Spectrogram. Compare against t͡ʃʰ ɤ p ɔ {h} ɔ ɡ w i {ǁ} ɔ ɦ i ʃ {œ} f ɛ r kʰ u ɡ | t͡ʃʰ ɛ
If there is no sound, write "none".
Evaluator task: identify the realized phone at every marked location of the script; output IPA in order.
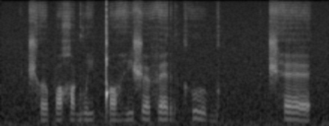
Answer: χ, ǃ, œ

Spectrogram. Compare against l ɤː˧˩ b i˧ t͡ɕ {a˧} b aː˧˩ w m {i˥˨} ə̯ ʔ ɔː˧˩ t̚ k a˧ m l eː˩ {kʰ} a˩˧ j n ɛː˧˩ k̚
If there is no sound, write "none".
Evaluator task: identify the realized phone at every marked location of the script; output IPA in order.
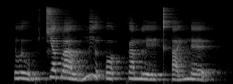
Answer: a˧, i˥˨, kʰ

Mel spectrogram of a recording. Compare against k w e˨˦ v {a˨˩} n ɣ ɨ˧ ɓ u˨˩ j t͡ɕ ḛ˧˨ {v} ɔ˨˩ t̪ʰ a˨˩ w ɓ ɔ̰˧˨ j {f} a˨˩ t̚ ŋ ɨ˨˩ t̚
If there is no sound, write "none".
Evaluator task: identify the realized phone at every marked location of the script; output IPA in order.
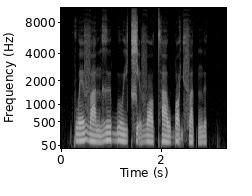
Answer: a˨˩, v, f

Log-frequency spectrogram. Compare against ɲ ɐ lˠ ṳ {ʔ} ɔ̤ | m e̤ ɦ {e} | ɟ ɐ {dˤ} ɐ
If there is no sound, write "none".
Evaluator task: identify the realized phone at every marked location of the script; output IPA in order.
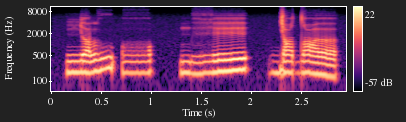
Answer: ʔ, e, dˤ

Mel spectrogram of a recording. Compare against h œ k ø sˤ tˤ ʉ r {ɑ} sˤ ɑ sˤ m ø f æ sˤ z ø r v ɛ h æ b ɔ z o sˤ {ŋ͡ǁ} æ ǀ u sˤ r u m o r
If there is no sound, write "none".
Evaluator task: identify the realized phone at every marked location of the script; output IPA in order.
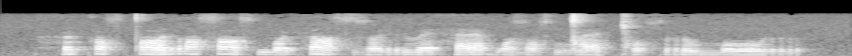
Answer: ɑ, ŋ͡ǀ

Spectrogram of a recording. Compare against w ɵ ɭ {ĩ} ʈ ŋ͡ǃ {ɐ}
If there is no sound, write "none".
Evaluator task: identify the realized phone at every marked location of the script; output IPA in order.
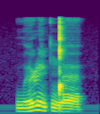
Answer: ĩ, ɐ

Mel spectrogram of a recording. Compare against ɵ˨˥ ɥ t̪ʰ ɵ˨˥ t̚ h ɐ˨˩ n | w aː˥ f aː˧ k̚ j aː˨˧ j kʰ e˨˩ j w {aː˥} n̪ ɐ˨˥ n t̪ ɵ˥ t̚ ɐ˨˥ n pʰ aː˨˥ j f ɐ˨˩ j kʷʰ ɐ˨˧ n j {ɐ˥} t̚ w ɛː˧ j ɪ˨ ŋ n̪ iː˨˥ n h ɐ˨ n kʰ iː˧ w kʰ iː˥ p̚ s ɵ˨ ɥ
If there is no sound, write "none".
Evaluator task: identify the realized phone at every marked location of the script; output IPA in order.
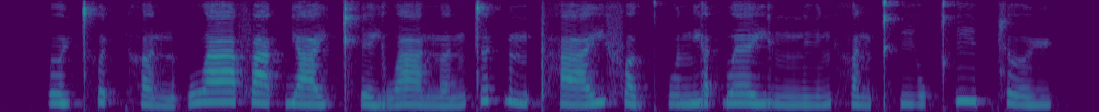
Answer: aː˨˩, ɐ˧

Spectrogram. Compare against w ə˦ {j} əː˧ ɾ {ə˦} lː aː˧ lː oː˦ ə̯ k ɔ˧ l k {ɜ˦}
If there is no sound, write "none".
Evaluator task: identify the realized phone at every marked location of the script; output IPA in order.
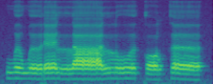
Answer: w, ɛ˦, ɜ˦˨

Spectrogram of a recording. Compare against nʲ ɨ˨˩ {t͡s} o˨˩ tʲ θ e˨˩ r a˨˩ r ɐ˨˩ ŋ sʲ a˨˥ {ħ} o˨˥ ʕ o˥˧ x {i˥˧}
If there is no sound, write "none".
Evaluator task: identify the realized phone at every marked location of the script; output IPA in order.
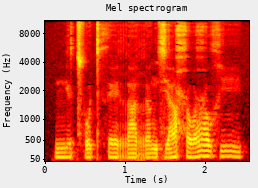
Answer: t͡sʼ, ħ, i˥˧

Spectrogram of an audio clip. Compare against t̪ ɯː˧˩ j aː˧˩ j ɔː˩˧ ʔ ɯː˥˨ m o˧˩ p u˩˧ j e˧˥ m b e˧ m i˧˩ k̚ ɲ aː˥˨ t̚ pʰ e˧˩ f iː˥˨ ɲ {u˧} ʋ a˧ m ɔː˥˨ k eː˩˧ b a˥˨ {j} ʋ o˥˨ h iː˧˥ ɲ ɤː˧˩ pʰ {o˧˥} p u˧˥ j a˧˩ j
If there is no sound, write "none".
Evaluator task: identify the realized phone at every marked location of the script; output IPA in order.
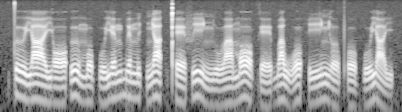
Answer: u˩, w, o˧˩

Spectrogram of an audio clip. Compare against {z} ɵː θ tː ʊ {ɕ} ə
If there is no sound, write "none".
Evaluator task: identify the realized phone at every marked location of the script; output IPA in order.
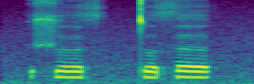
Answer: ʃ, θ

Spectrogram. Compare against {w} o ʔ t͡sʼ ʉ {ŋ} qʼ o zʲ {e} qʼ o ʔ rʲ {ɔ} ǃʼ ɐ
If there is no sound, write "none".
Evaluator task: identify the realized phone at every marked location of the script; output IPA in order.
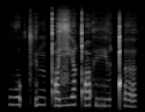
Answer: w, ŋ, e, ɵ

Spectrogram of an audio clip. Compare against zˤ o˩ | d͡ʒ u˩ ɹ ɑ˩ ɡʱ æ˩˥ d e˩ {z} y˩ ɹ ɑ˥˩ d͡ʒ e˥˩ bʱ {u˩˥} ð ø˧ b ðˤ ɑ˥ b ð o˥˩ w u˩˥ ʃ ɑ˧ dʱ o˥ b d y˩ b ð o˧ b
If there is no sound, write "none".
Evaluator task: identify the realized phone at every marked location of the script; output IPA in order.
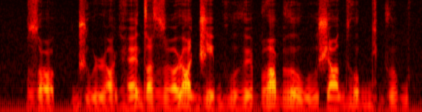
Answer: zˤ, u˥˩

